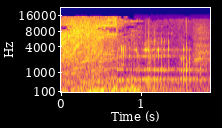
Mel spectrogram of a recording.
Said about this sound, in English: Yeah, a sort of holy um, light emerges from him, and then he does a big burp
